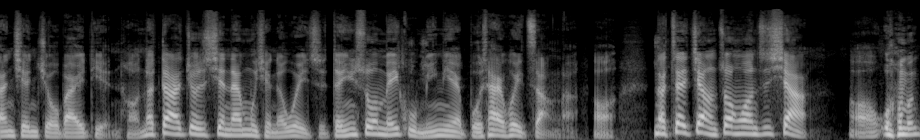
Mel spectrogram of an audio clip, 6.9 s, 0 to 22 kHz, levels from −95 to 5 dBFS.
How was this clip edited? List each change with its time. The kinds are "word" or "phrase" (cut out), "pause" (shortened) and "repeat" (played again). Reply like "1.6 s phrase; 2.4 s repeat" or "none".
4.4 s pause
